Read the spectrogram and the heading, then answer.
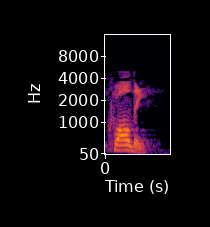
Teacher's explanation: I listened to a message just yesterday where the preacher kept using the word quality, but he pronounced it in two syllables, quality, quality. And instead of the T, he made it sound like a D, quality. And it just became very distracting for me.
